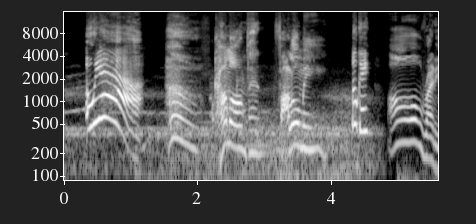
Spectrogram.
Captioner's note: sighs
